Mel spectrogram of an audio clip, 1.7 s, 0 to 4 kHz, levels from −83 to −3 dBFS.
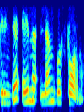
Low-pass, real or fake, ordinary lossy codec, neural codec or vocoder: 3.6 kHz; real; Opus, 64 kbps; none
